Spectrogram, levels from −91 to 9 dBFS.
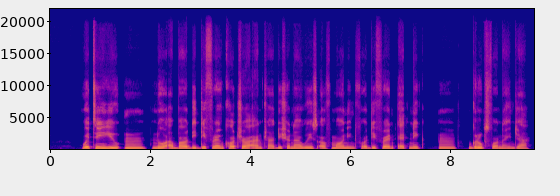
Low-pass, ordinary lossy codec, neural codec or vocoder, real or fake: none; none; autoencoder, 48 kHz, 128 numbers a frame, DAC-VAE, trained on Japanese speech; fake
